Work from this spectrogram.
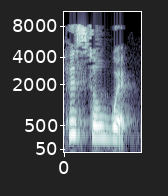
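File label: "pistol-whip", English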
